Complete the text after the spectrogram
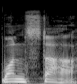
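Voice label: "one star", English, British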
